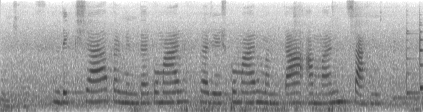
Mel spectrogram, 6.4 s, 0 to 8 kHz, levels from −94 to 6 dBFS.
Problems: background sounds at intervals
